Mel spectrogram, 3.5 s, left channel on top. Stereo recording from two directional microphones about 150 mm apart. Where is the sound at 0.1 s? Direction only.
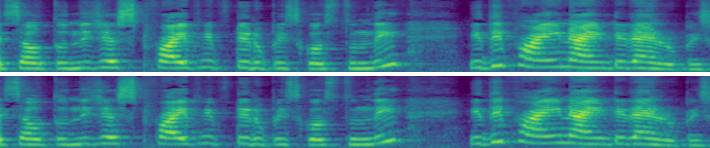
30° left (ahead or behind).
